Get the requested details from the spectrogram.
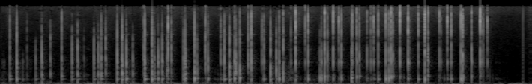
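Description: Long acrylic nails tap quickly on a small, hollow white plastic lunch box with a cat print, held in the hands. A rapid, uneven stream of short, dry clicks each carries a faint hollow body tone with almost no ring. The tapping stops briefly near the end before one last tap.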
